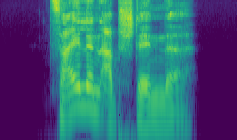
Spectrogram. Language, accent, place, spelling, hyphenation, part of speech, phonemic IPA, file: German, Germany, Berlin, Zeilenabstände, Zei‧len‧ab‧stän‧de, noun, /ˈt͡saɪ̯lənˌ.apˌʃtɛndə/, De-Zeilenabstände.ogg
- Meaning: nominative/accusative/genitive plural of Zeilenabstand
